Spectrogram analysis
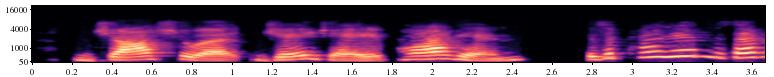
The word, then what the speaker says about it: Pagan: Is it Pagán? Is that how you Is that how you pronounce it Pagán? Pagán.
